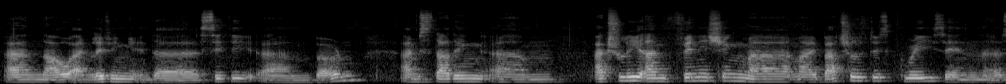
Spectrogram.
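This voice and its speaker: Slow, hesitant young man from Switzerland. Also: mid-range voice, a little mellow. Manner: hesitant, searching for words, many ums. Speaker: guest interviewer, student. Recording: voice heard from a distance.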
